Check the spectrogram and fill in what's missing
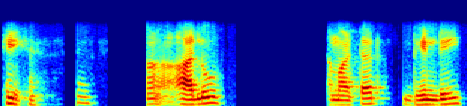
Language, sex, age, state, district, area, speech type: Hindi, male, 45-60, Madhya Pradesh, Bhopal, urban, conversation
